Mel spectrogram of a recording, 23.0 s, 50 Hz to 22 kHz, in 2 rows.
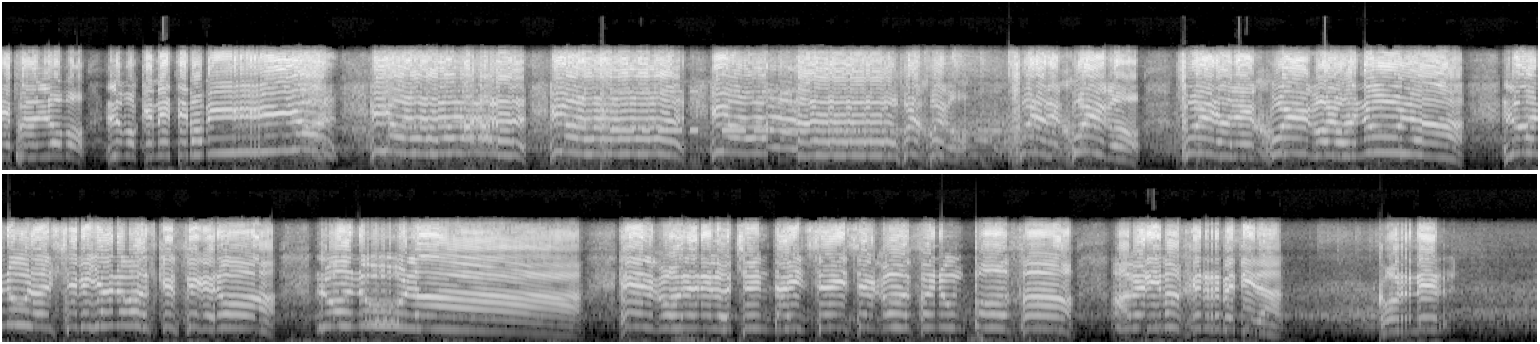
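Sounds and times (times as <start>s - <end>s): man shouting drawn-out cries: 0.0s - 21.1s.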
